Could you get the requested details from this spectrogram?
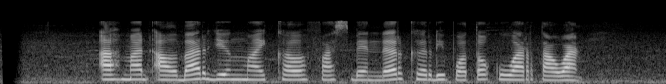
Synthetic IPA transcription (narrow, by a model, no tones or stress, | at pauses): ʔahmada̰lbard͡ʒɨŋmaikəlfasbɛndərkɨrdipɔt̪ɔkuwart̪awan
